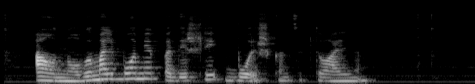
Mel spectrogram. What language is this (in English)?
Belarusian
